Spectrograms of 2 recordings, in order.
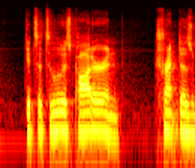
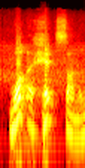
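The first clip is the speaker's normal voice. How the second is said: excited; 4 dB louder than usual. Real, not acted. Goal repeated.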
